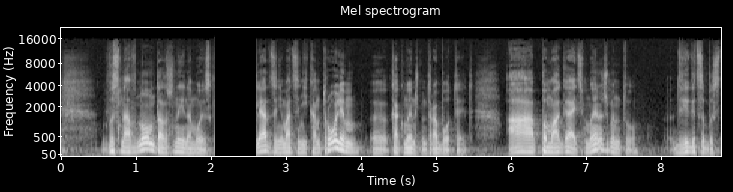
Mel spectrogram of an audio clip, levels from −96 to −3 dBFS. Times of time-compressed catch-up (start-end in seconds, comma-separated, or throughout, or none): 2.61-4.83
